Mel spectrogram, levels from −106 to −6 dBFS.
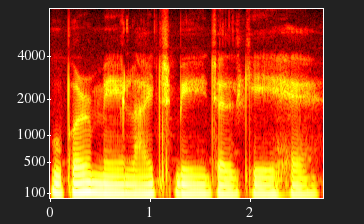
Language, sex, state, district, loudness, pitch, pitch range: Hindi, male, Arunachal Pradesh, Papum Pare, -16 LUFS, 95 Hz, 95-100 Hz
